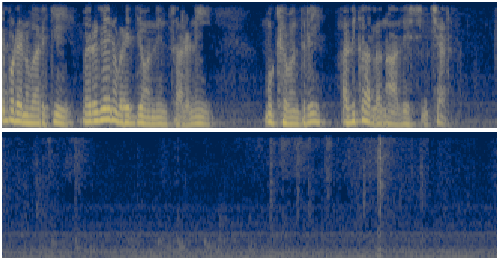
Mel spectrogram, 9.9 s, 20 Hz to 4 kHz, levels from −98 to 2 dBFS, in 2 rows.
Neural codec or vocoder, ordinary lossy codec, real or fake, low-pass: vocoder, 44.1 kHz, 80 mel bands, Vocos; Opus, 32 kbps; fake; 3.6 kHz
